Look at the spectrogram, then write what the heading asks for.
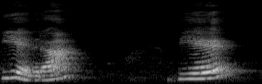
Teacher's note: También tengo una vocal cerrada y una vocal abierta. Por lo tanto, suena en una misma sílaba.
